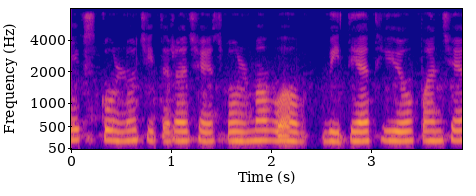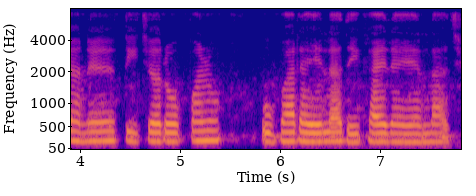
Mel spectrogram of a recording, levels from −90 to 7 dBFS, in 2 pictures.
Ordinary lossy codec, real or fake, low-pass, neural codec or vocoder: none; real; 7.2 kHz; none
